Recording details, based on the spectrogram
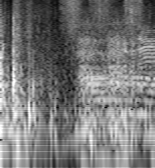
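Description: A sheep bleats in the Minecraft video game. Two short, nasal bleats sound close, followed by a steady buzzing game-world drone.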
